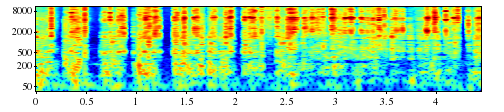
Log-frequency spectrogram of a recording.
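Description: A flat wooden stick is scraped along the grit of a coarse sheet of sandpaper. The result is a run of rough, broadband scratching strokes with a bright, hissy edge, separated by brief pauses.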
